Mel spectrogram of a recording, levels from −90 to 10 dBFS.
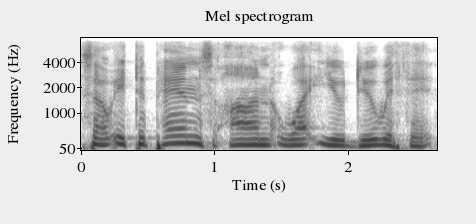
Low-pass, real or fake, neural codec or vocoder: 7.2 kHz; real; none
